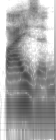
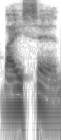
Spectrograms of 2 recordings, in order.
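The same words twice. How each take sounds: First: The middle consonant sounds like a z. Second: The middle consonant sounds like an s. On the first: The speaker calls it right. "which is how you say it" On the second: The speaker calls it wrong. "not Bison"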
